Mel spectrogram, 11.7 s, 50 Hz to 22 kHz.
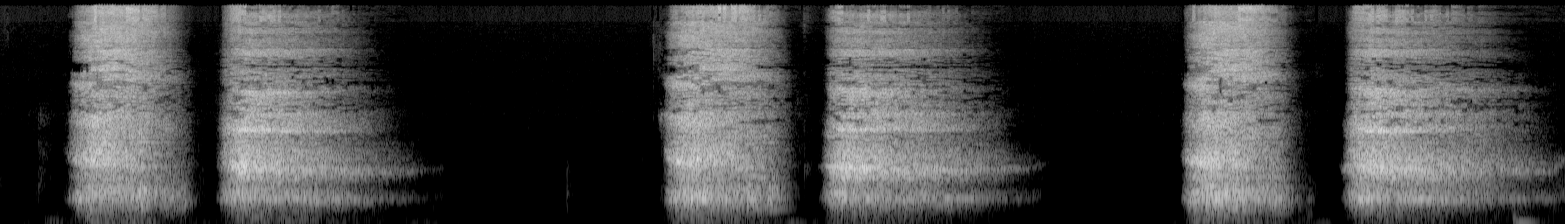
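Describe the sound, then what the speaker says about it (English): Three deep breaths, each a sharp inhale followed by a long exhale, close and loud, separated by stretches of silence. "3 deep breaths"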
